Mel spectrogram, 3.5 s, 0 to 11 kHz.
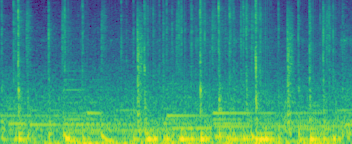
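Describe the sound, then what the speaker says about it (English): Fast, light typing on the Magic Keyboard of an M1 MacBook Pro, a run of soft, close key clicks and taps with no talking. "the Magic Keyboard. It's one of the best keyboards I've ever had on a laptop."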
